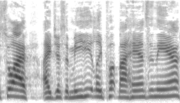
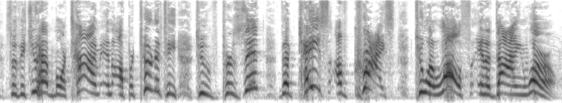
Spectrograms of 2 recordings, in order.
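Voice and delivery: fiery preaching; 5 semitones higher than usual. Real, not acted. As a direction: preach it out to the crowd. Preaching at full force.

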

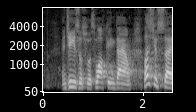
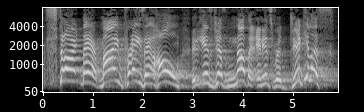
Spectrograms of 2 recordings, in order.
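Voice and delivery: high, raised-voice preacher's exhortation; excited pulpit delivery, pitched up; fired-up preaching; 7 semitones higher, 3 dB louder than usual. Real, not acted. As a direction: preach it with rising fervor. Preaching at full force.

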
